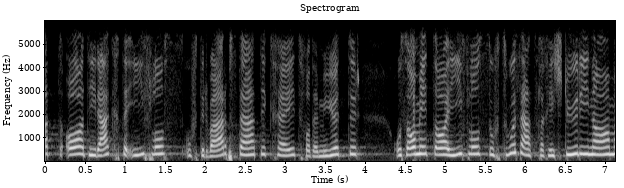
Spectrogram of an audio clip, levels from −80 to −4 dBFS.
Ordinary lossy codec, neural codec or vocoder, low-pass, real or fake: Opus, 24 kbps; none; 5.4 kHz; real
